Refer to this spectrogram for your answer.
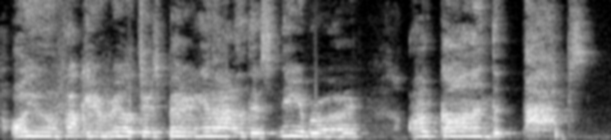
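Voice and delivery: high, loud mimicked homeowner yell; irate yelling. Homeowner yelling at door-knocking realtors, mimicked angry shout. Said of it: "while he's yelling it".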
